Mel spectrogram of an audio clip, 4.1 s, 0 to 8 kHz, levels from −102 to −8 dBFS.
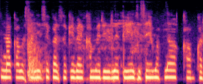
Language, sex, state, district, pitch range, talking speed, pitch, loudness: Hindi, female, Chhattisgarh, Bilaspur, 230-240 Hz, 205 wpm, 235 Hz, -13 LUFS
